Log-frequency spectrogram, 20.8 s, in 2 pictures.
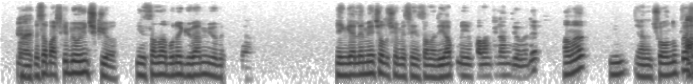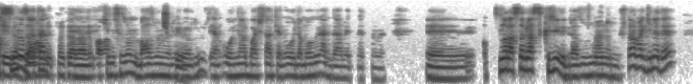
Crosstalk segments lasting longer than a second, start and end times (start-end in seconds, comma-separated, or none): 10.3-12.1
